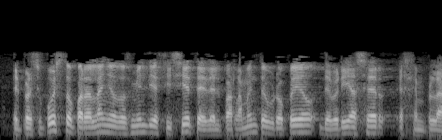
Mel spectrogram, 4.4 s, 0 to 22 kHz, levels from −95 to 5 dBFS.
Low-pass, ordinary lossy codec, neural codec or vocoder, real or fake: 5.4 kHz; none; none; real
